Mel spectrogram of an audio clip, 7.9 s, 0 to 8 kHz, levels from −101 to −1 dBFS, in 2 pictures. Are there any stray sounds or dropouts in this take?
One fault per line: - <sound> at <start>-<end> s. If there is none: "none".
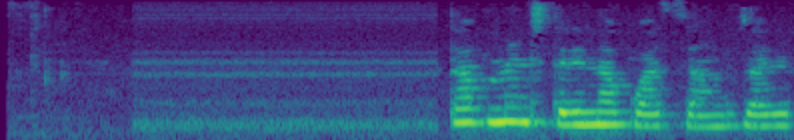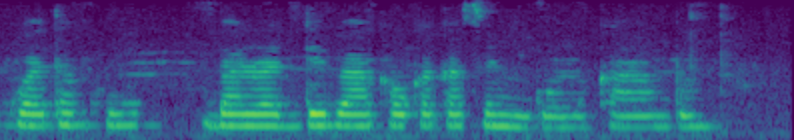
none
